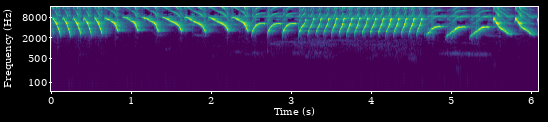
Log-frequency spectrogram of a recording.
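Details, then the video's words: Training song of a canary: a long series of fast, downward-slurred chirps, a steady rattling trill in the middle, then slower sweeping whistled notes. "Canary Bird Singing | The Best Canary Training Song"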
